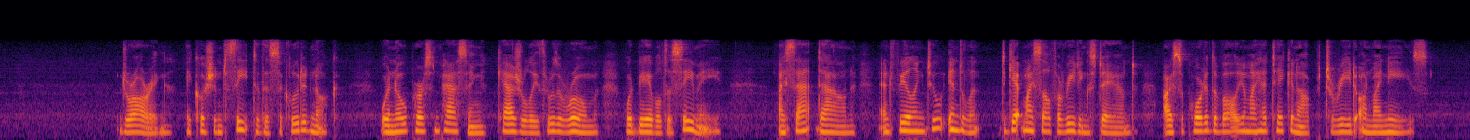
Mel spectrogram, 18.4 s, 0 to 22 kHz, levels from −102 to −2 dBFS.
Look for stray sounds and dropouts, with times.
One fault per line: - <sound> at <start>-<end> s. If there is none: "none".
none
